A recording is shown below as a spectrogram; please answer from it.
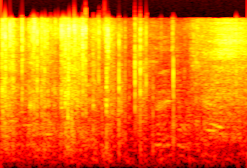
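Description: Crinkling of a Takis chip bag as a hand rummages inside it for chips, an irregular rustling crackle that eases off near the end.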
